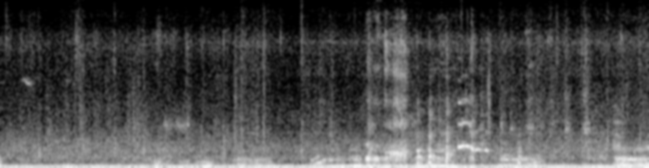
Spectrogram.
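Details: Chickens and roosters dirt bathing, giving low murmuring clucks that build into louder, irregular clucking runs, with scratching and rustling noise and a steady low hum throughout.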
